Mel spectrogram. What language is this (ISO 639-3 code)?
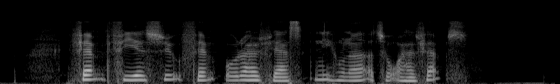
dan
